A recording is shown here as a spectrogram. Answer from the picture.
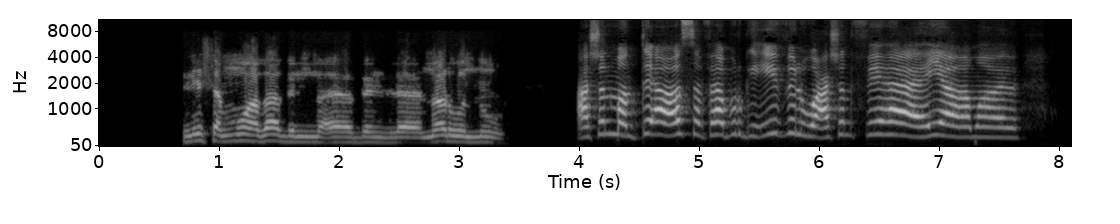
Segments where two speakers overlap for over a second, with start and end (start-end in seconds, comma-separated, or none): none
